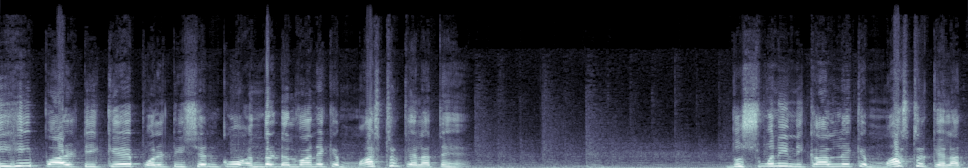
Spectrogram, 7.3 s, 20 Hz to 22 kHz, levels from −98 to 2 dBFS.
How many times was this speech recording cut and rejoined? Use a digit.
2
